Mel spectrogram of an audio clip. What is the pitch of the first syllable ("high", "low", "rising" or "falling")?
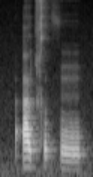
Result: falling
